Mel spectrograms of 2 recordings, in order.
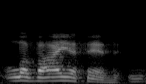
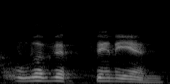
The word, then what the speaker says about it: Leviathan: bit was totally brilliant the word is Leviathan not love Athenian they attempted the scene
